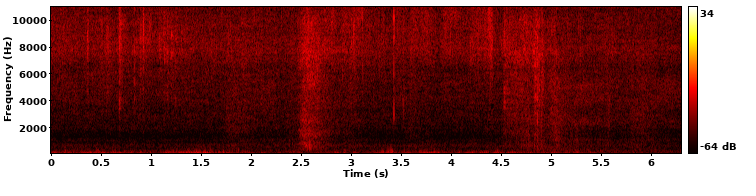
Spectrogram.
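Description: Wind rumbling on the microphone, with two faint calls from distant sandhill cranes, one about halfway through and a weaker one a couple of seconds later.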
